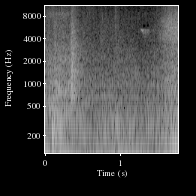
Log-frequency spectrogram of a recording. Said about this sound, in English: I need to close this door.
